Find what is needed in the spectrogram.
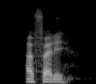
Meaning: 1. to lower, let down 2. to slump, slouch, plop down
- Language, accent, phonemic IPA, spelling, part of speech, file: French, France, /a.fa.le/, affaler, verb, LL-Q150 (fra)-affaler.wav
